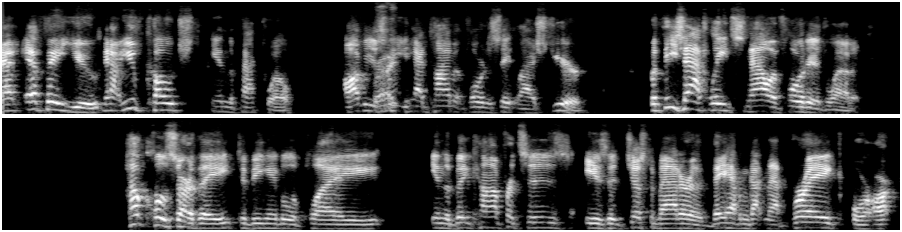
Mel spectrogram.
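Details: Adult male speaker; ordinary speech.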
